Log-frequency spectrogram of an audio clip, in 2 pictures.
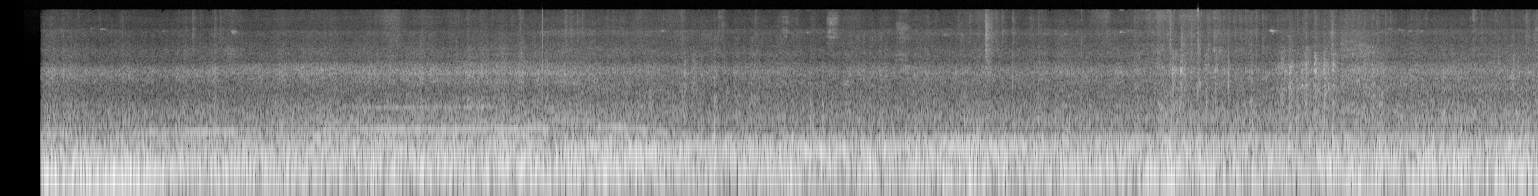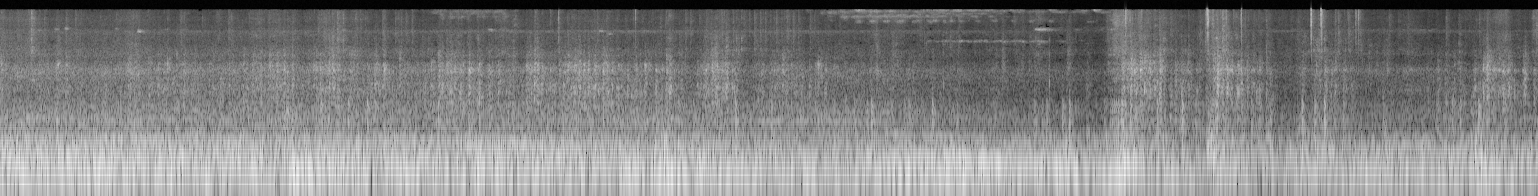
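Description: Inside a moving city bus: steady drone of the drivetrain and tyre noise on the road, with a motor tone that slides in pitch about six seconds in. A few sharp rattles come near the end.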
